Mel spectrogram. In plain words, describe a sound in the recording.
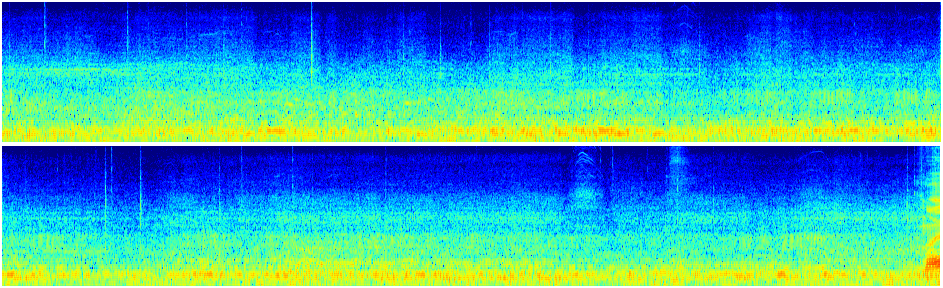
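A motorcycle engine revs and whines steadily at high speed.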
